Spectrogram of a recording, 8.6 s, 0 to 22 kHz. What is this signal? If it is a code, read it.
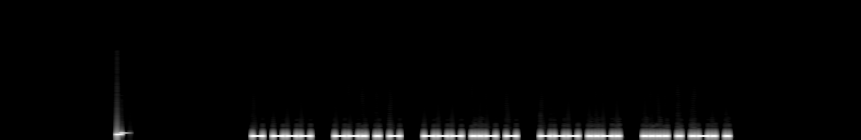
Morse code, heard as a keyed tone, about 34 wpm, 700 Hz. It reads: TO GET OUT OF HERE
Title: Sets of 5 Words Encore 35wpm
